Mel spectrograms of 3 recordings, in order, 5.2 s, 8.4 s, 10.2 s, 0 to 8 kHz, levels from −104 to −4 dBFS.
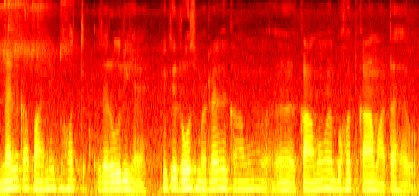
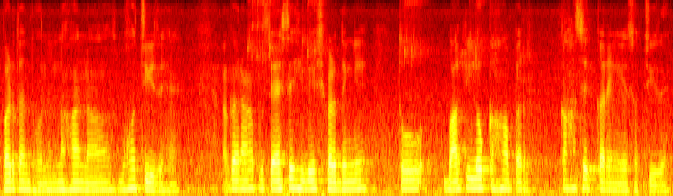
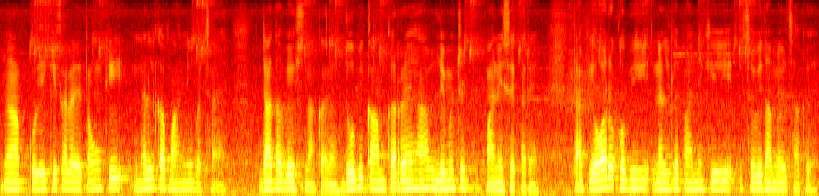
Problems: constant background noise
